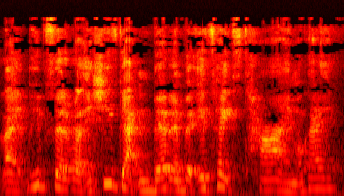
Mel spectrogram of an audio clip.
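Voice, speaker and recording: A woman's voice: fairly low pitch, normal speed. A woman in her thirties chatting casually as a vlogger, blunt and emphatic, sassy in how she answers viewer comments. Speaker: vlogger and mukbang host. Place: indoors, small bare-walled room at home. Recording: roomy echo, faint background noise.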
